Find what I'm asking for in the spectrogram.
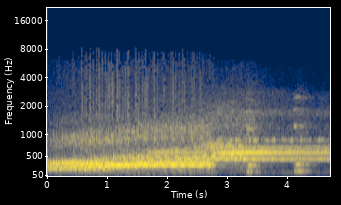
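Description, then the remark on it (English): A hired car carrying Sir Percival and his man Knobs drives off: a loud, steady mid-pitched engine rumble holds for a few seconds, then shifts in pitch and gradually tapers off. No one speaks. “And in the car, Sir Percival says to Knobs, Well, head for a safe place to stash the loot, Knobs.”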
